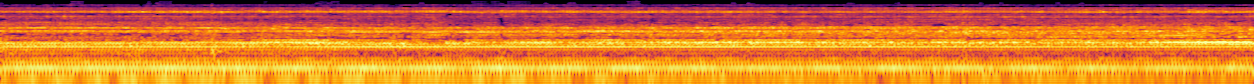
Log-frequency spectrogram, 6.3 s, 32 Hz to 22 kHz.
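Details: Sub-Zero UC-24BG/S/TH 24" beverage center/wine cooler during sealed-system repair: vacuum pump at start of pull-down; steady, even motor drone with constant mechanical buzz, no knocks or grinding; pump running normally.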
